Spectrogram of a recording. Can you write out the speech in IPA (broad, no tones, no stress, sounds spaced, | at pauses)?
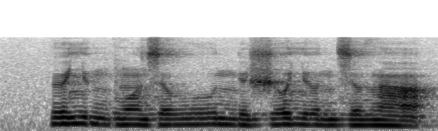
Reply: ʏ lʲ ʊ ŋ v õ z ɵ β u n ʏ ʒ ʊ lʲ o n z ɵ ð ã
